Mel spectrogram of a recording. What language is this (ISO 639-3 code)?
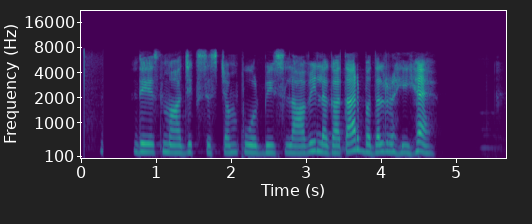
pan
